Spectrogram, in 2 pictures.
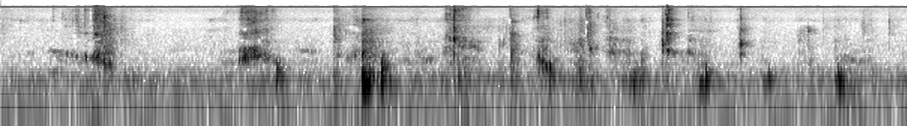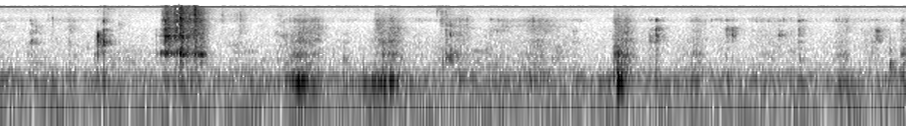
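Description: Close-up chewing of a crisp battered onion ring: irregular small crunches and wet mouth sounds, with a few louder crunches along the way.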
